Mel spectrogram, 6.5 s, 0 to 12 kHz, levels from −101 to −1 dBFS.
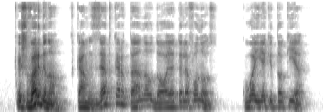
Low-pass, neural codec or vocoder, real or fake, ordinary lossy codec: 10.8 kHz; vocoder, 48 kHz, 128 mel bands, Vocos; fake; MP3, 48 kbps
